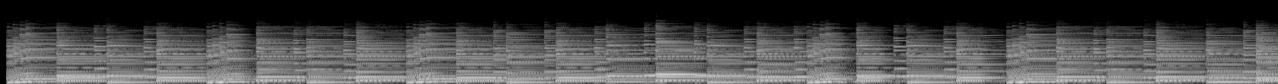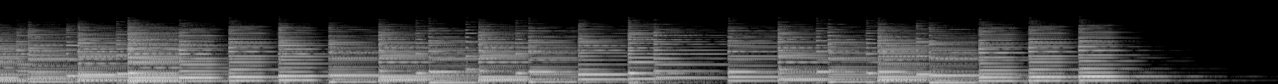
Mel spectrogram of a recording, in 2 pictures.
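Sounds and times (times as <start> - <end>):
piano: 0.0 - 25.5.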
